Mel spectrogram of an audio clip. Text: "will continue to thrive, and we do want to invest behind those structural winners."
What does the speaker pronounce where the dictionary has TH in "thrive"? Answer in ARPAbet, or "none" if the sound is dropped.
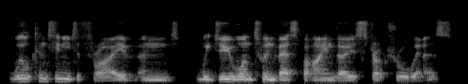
TH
